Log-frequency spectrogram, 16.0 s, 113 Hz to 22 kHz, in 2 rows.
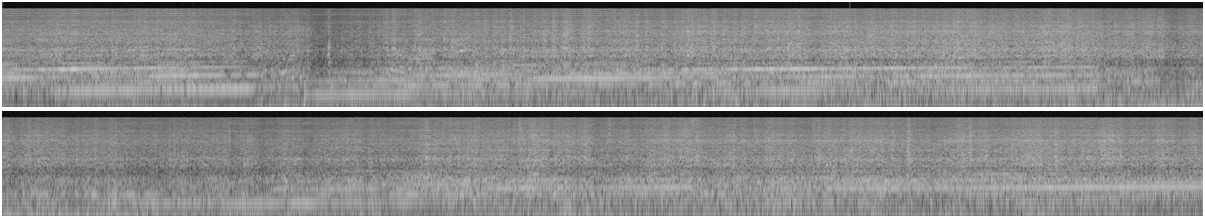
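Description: Mazda RX-8's two-rotor Wankel rotary engine pulling hard on track, its pitch climbing steadily under acceleration and falling back sharply three times, about two seconds in, after seven seconds and near the end. Steady road and wind noise runs under it.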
